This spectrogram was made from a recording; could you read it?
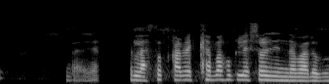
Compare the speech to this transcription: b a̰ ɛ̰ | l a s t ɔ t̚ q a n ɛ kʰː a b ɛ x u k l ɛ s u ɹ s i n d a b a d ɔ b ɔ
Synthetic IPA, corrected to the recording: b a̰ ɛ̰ | l a s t ɔ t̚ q a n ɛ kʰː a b a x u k l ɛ s ɔ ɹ z i n d a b a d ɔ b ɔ

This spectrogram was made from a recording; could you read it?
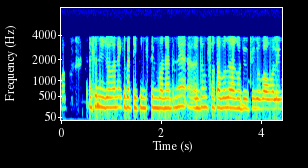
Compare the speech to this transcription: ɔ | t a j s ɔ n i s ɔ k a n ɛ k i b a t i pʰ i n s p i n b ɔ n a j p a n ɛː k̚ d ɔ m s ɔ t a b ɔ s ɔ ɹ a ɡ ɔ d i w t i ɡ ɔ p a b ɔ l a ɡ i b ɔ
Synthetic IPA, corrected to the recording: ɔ | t a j s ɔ n i z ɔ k a n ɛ k i b a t i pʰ i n s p i n b ɔ n a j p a n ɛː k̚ d ɔ m s ɔ t a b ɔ z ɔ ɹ a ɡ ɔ d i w t i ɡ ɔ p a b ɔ l a ɡ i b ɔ

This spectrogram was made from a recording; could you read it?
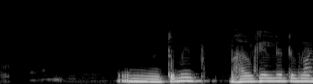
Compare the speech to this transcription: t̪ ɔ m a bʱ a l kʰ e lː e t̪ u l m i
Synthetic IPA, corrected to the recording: t̪ u m i bʱ a l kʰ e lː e t̪ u m i

